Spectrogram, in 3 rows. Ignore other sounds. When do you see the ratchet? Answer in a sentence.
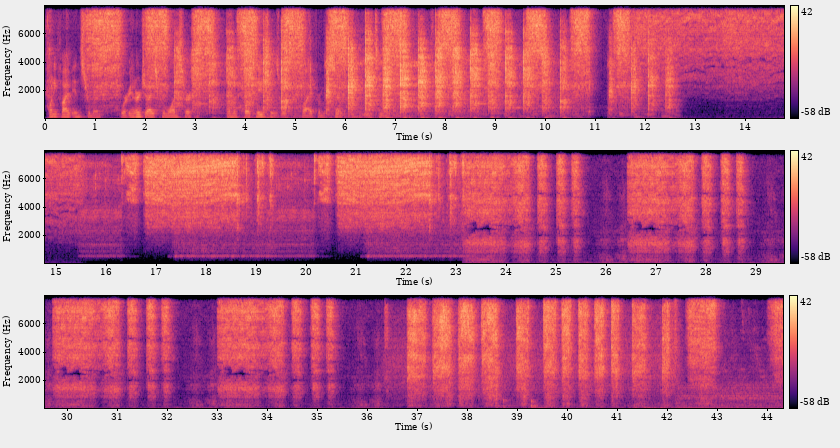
You can't hear the ratchet here.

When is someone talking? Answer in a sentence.
You can hear the talking from 0.0 to 7.0 s.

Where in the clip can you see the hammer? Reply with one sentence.
You can hear the hammer from 2.5 to 12.7 s.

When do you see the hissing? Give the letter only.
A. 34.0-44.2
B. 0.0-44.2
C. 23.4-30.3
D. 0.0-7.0
B.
